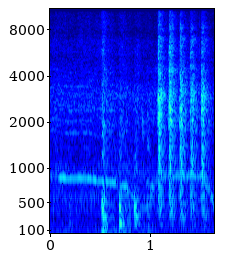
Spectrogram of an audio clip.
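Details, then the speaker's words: Sunseeker RV front slide-out retracting: motor hum stops, then quick sharp clicks about five per second as slide bottoms out; normal clutch slip signalling fully retracted. "once you hear that clicking noise that's the clutch saying that it's all the way in so here's your walking space while the slide-out's in"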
